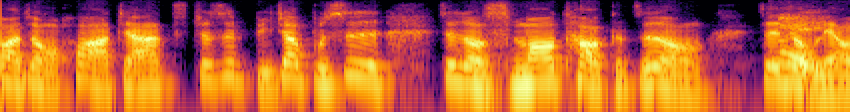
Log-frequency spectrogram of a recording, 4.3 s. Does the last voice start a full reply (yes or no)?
no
